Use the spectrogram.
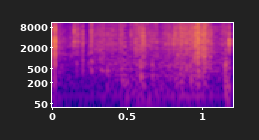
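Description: Plastic packaging of an Australian Christmas collage pad from a Kaszazz card value box being ripped open: close, crinkly tearing in short, sharp bursts over about a second, with no talking.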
